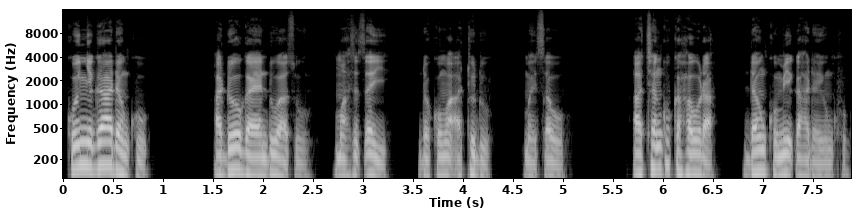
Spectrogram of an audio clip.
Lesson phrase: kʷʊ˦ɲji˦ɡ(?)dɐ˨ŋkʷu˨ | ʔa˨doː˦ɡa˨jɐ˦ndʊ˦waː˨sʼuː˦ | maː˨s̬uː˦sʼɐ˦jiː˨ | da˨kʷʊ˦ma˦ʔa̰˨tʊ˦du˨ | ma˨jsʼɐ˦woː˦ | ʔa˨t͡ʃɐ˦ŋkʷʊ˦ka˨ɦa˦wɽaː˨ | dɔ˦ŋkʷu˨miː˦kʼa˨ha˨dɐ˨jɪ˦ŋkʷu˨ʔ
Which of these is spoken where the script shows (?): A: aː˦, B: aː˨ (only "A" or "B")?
A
